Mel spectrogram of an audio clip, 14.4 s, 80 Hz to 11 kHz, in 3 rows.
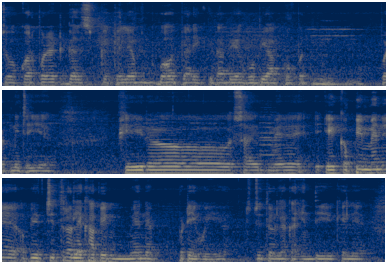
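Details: Adult male who stammers, recording Day 5 of a daily speech practice routine for stammering, speaking freely in continuous-speech practice; stuttering.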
